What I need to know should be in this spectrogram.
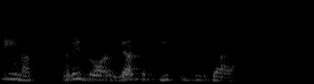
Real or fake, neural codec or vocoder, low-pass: fake; codec, 24 kHz, 1.5 kbps, HILCodec; 3.6 kHz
